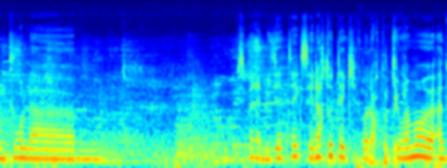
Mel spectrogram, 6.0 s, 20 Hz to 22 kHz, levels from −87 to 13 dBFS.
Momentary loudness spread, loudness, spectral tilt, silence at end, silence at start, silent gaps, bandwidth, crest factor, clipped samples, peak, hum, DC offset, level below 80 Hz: 17 LU; -18 LUFS; -6.5 dB/octave; 0 s; 0 s; none; 12.5 kHz; 14 dB; under 0.1%; -2 dBFS; none; under 0.1%; -36 dBFS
